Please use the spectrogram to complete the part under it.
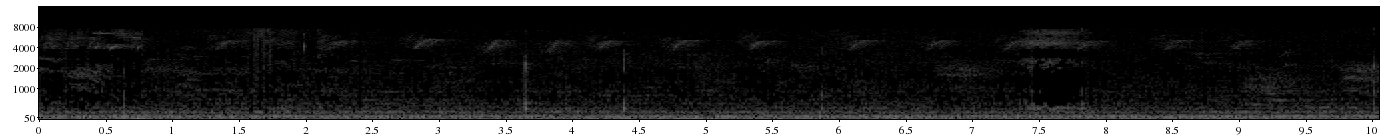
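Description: A needle pulls thread through crocheted yarn.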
